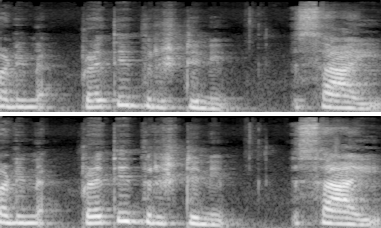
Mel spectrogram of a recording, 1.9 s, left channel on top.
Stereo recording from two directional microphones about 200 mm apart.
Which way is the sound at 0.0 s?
15° right (ahead or behind).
